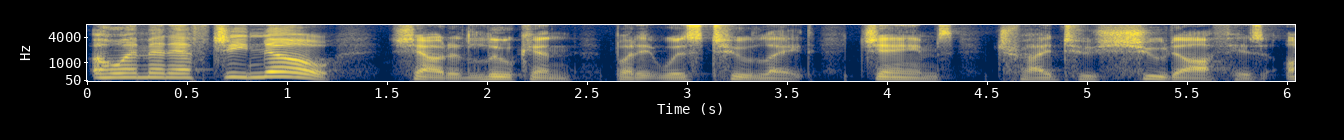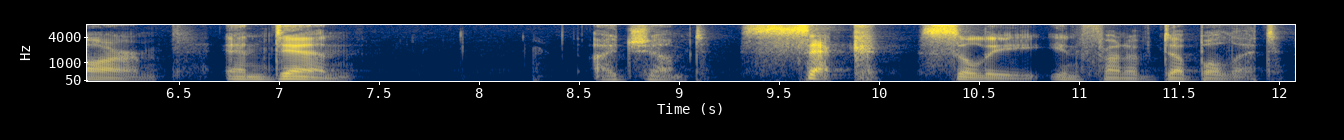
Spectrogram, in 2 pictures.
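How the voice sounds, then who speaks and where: A man with a low voice reads a story aloud in a mock-dramatic style. He swings between dry, deadpan delivery and sudden theatrical outbursts. The reading sounds staged on purpose. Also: slow pace. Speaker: dramatic reader.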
